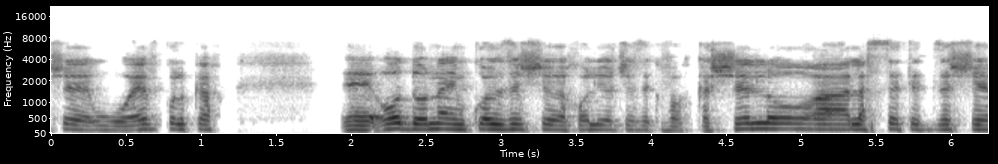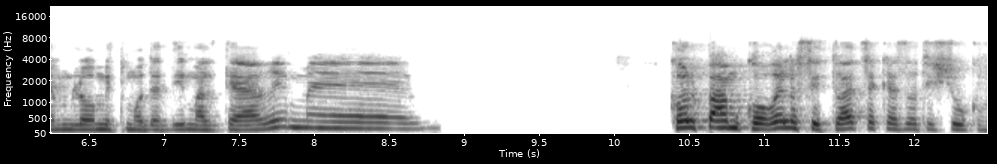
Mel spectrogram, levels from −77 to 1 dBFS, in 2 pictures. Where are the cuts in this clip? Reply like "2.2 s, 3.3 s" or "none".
none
